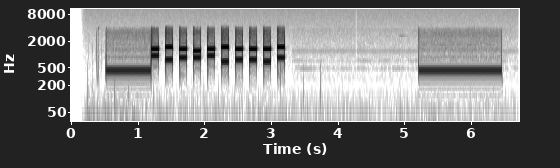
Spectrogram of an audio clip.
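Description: A steady dial tone gives way to a quick run of about ten touch-tone beeps, each a distinct two-note chirp, followed by a pause and then another long flat tone, as a phone call to a friend is dialed. No one speaks.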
